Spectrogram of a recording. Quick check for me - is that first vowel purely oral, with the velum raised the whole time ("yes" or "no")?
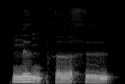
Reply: yes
